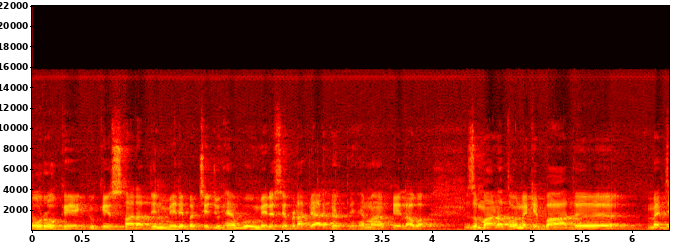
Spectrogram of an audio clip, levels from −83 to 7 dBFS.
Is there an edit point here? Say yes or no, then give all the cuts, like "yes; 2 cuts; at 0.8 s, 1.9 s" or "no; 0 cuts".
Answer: yes; 1 cut; at 4.3 s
